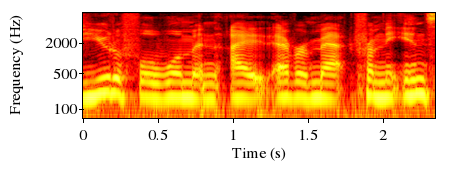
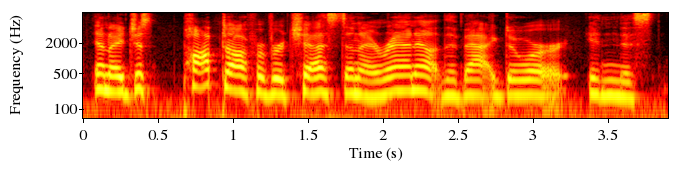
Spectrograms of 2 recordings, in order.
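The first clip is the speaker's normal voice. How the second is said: usual speaking voice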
